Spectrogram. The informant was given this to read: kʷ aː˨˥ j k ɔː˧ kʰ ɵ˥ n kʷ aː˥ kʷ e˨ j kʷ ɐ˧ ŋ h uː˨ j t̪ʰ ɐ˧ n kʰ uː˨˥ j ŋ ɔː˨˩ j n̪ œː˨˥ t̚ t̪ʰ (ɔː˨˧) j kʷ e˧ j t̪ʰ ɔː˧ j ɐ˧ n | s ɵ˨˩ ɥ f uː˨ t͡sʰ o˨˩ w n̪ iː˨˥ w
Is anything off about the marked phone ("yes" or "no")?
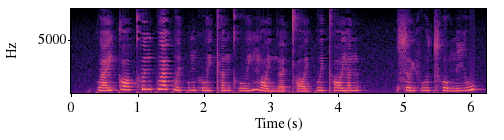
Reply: no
